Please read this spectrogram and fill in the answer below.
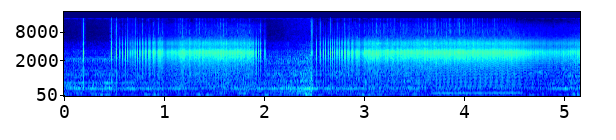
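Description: Electromagnetic interference from a 12 V PC fan's motor, picked up by a homemade audioscope's sensor and played through its amplifier as a high buzzing whine, its pitch shifting as the fan is slowed by hand. The buzz drops out briefly near the start and again about two seconds in.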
